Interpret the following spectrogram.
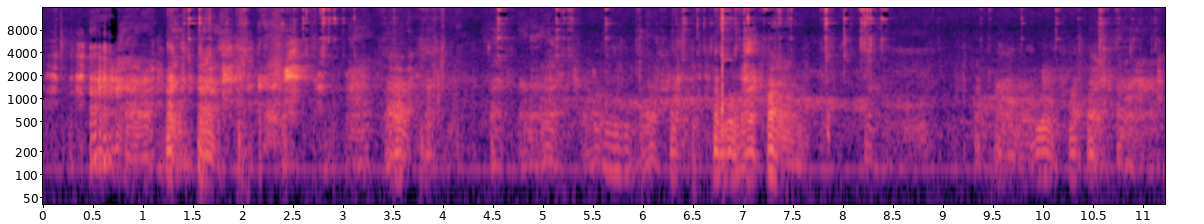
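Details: Two puppies at play make a dense run of short harmonic growls and yips that come rapidly and irregularly. Scuffling is heard, with some voices in the background.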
